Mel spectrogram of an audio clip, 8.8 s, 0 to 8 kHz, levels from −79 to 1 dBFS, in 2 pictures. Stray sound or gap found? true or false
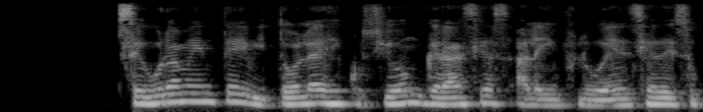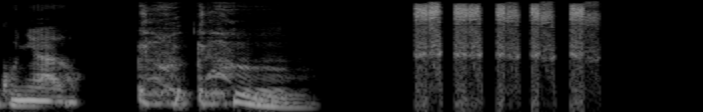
true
